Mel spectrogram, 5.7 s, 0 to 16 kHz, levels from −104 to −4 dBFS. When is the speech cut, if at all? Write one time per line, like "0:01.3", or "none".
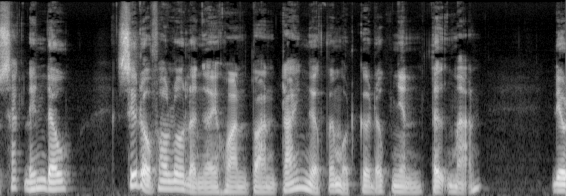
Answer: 0:01.1

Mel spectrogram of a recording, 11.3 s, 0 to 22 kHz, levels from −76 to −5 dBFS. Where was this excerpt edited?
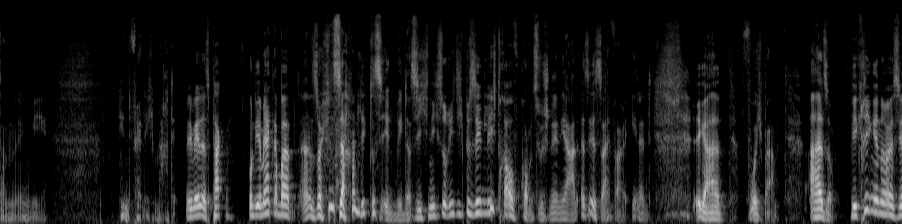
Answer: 0:02.2

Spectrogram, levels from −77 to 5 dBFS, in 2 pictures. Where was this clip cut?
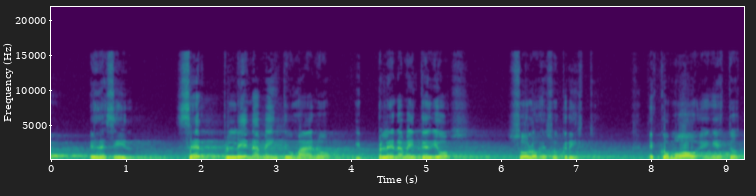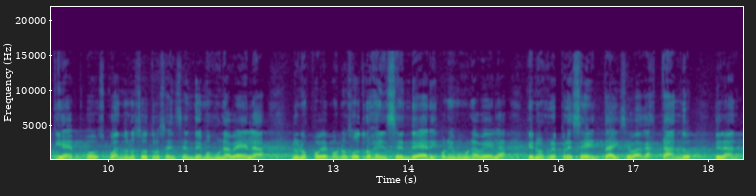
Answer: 0:07.9
0:14.4

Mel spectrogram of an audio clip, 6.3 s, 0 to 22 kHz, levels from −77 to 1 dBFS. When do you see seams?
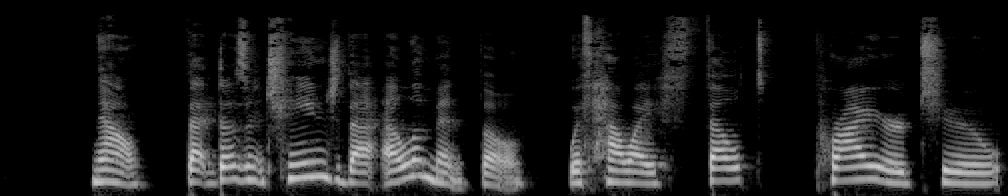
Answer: none

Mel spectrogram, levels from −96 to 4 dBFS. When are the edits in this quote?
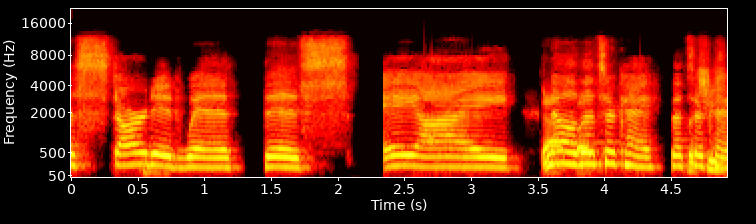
0:01.3
0:03.5

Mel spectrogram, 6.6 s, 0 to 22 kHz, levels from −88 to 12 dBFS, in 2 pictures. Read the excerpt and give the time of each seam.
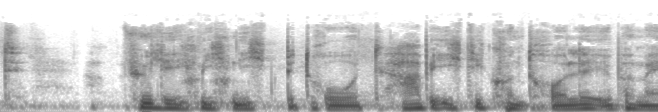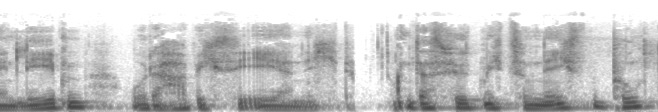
none

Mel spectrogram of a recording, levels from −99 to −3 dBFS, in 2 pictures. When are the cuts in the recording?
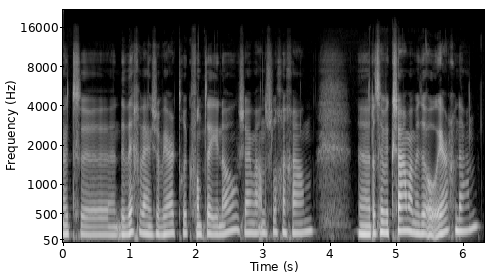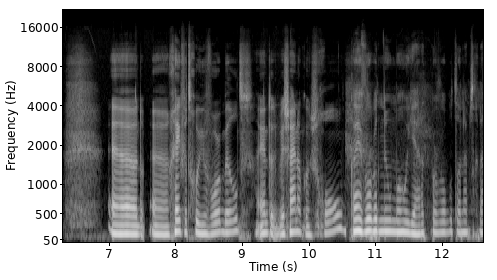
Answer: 0:07.5
0:10.5

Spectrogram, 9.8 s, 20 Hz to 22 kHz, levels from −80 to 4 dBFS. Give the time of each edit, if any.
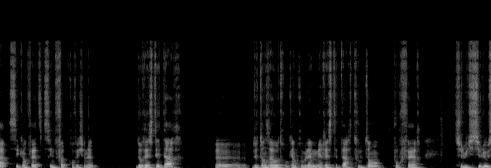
0:05.0

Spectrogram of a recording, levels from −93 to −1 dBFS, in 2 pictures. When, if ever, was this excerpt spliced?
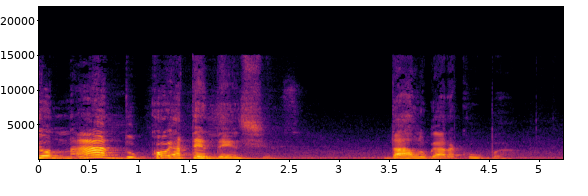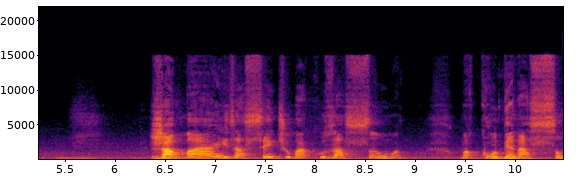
0:06.3

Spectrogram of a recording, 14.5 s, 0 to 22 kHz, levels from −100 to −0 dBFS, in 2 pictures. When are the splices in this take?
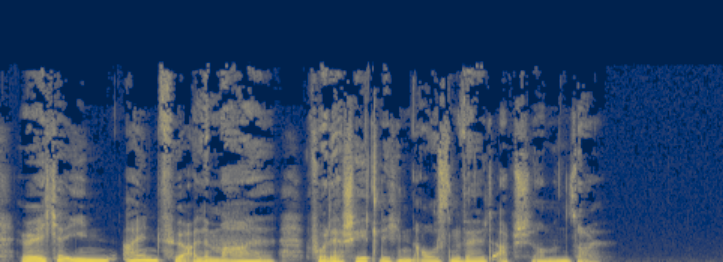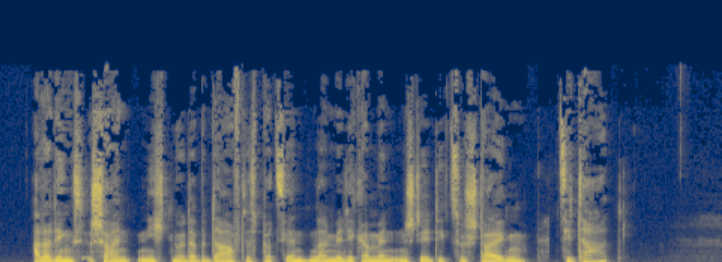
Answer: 0:07.5
0:12.7

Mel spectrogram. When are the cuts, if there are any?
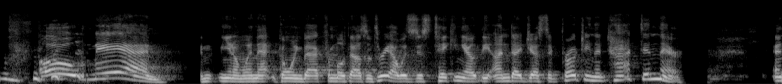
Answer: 0:06.1

